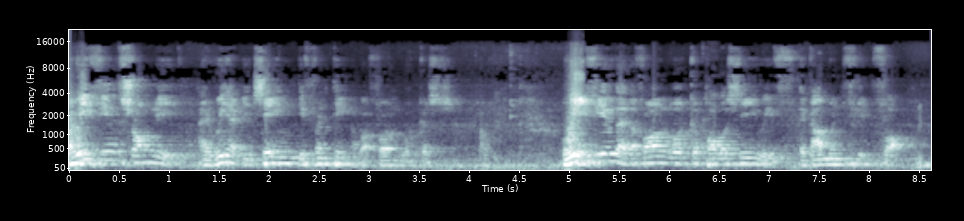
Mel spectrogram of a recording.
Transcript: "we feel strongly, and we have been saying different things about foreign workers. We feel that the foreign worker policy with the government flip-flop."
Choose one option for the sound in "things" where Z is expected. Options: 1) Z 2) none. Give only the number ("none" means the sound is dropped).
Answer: 2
